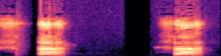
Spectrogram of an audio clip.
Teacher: ফার মাখরাজটা হলো সানায়া উলিয়ার আগা, অর্থাৎ সামনের উপরের দুই দাঁতের আগা এবং নিচের ঠোঁটের পেট। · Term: হামসের হরফ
